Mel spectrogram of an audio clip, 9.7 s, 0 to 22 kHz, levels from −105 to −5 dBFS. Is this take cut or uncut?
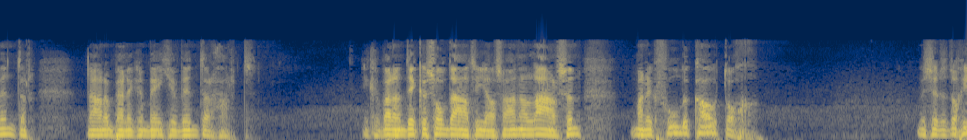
uncut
